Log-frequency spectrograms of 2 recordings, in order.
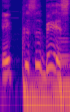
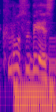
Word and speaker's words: X-BASE: ちなみにこちらのロゴ x ベースと読めるんですがこれでクロスベースと読みますどういうことが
